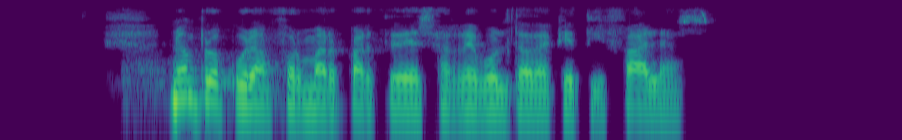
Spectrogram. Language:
Galician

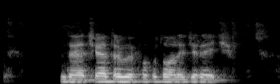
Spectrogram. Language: Romanian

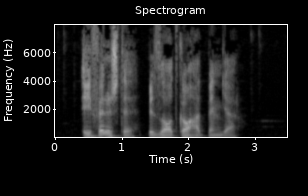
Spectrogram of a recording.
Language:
Persian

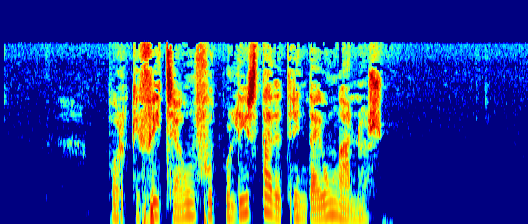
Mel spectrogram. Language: Galician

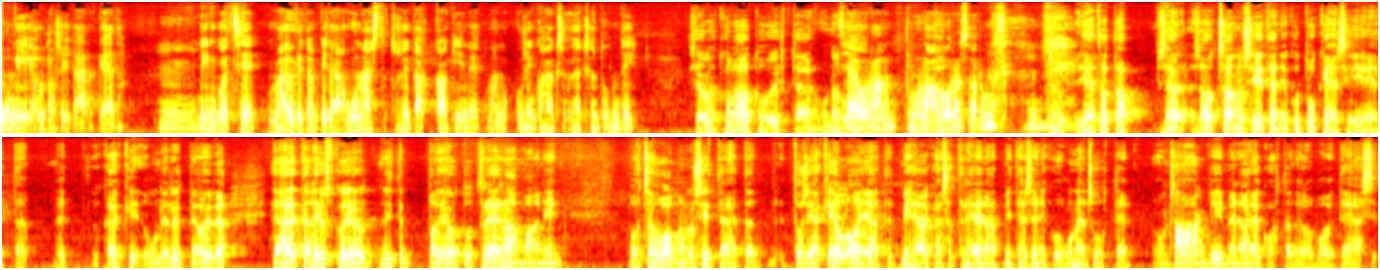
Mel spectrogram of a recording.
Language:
Finnish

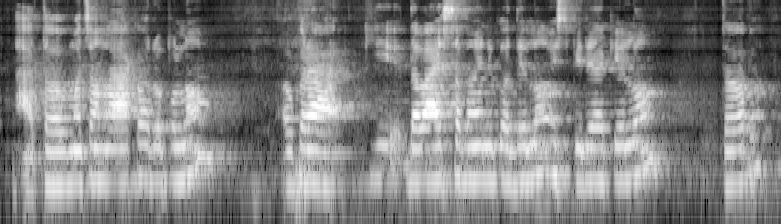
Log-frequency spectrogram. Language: Maithili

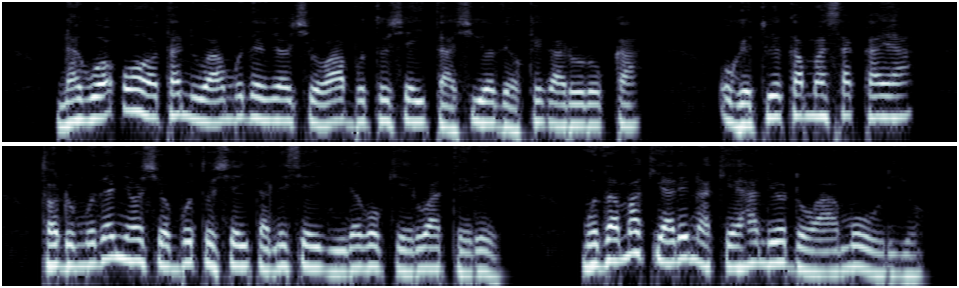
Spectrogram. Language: Kikuyu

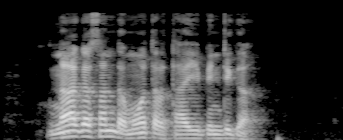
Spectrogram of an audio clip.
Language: Hausa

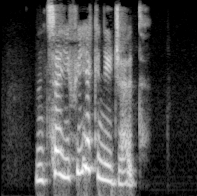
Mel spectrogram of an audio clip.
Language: Kabyle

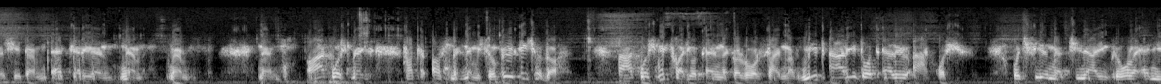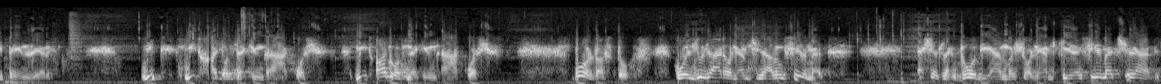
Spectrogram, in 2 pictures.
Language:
Hungarian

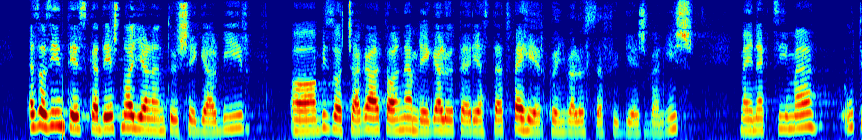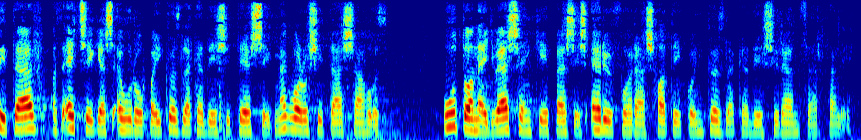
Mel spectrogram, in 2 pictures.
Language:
Hungarian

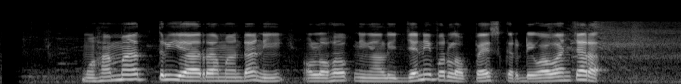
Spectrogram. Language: Sundanese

